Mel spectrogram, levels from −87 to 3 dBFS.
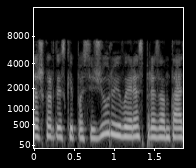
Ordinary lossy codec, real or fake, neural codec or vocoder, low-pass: MP3, 48 kbps; real; none; 7.2 kHz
